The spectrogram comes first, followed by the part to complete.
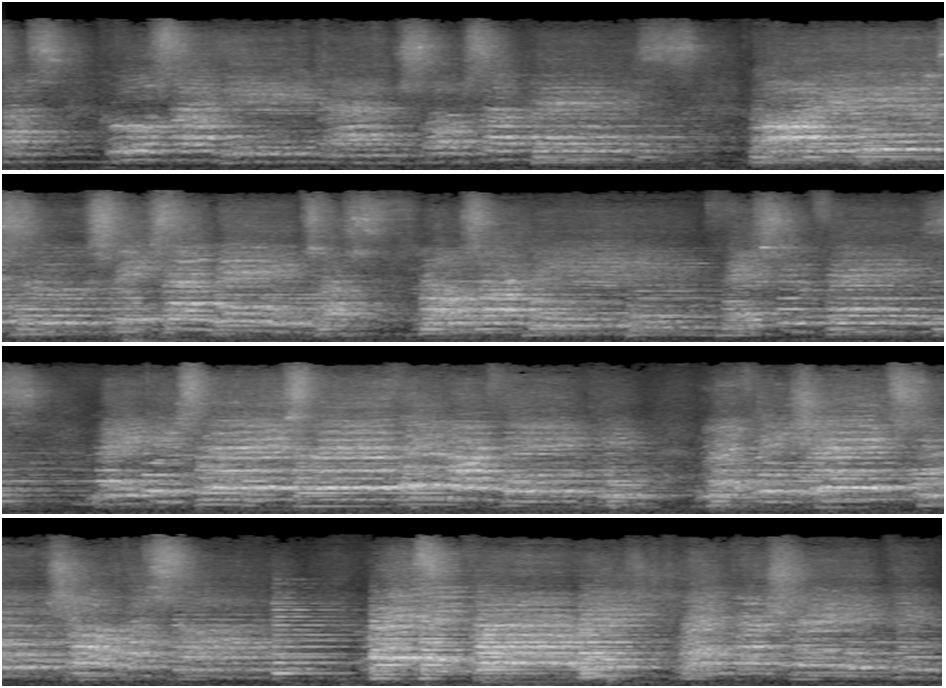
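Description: A small mixed choir of women's and men's voices singing a hymn in phrases of a few seconds, with short breaths between the lines.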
